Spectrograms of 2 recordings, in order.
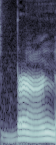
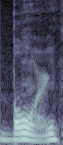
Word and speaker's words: Byrne: Coach Osborne, and it's Byrne, not Born, since we're getting things correct with the Ferentz, it's Osborne.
